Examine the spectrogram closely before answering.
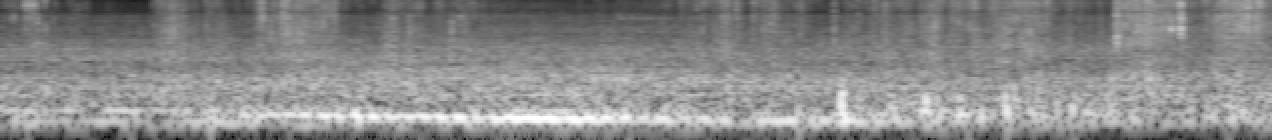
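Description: A steady low rumble that swells about two to three seconds in, with brief rustling of thin plastic produce bags being handled near the end.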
